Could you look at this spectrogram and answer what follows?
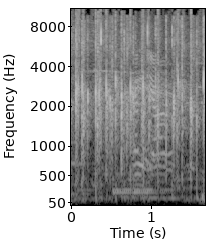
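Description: A studio audience on a competition show claps for the first eliminated contestant: a short burst of applause mixed with a voice speaking over it.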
